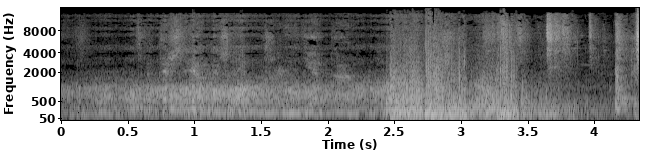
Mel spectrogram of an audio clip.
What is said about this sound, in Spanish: Uno de los objetivos fue la universidad. Así sonaba esta mañana mientras se derrumbaba.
